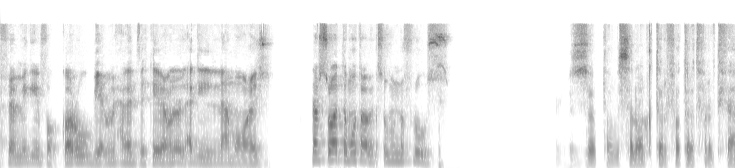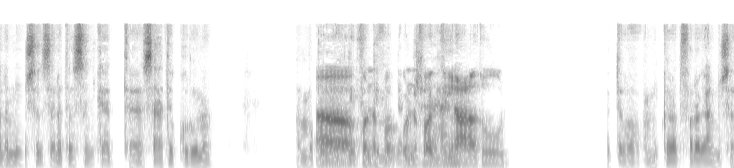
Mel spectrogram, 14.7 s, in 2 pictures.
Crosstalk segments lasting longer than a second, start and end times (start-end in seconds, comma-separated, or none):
10.5-12.0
